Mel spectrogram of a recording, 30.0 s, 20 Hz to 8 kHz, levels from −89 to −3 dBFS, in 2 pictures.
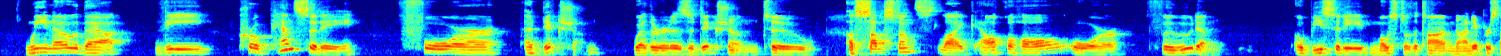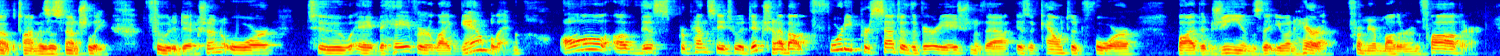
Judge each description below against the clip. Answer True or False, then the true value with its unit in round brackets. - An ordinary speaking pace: False (130 wpm)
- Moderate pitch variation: False (6.0 semitones)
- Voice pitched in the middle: False (130 Hz)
